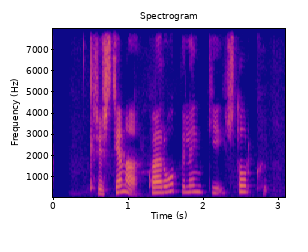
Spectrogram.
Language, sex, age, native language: Icelandic, female, 20-29, Icelandic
